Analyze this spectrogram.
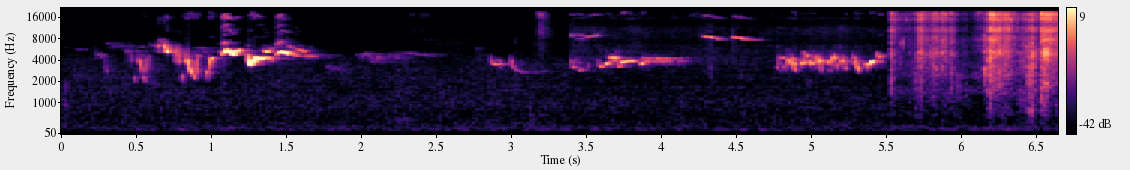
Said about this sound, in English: Talking to the farmer, apparently the wildlife now is so much more diverse. So they're seeing a whole range of birds, including goldfinches, wrens, red caps, long-tailed tits.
